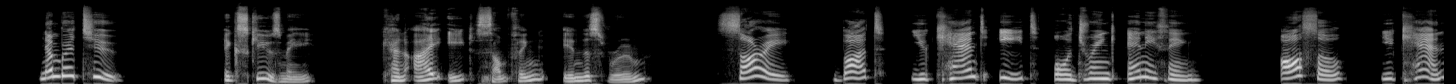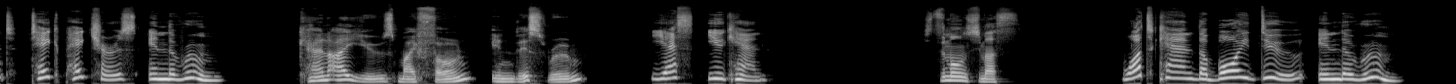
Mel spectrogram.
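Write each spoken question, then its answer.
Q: What can the boy do in the room?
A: He can use his phone.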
